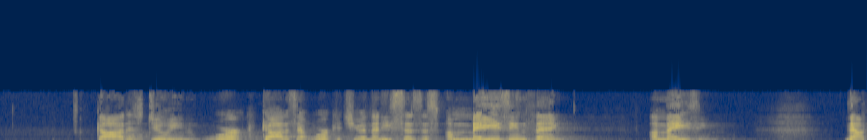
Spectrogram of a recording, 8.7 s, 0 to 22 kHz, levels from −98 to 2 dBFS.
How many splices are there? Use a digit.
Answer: 0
